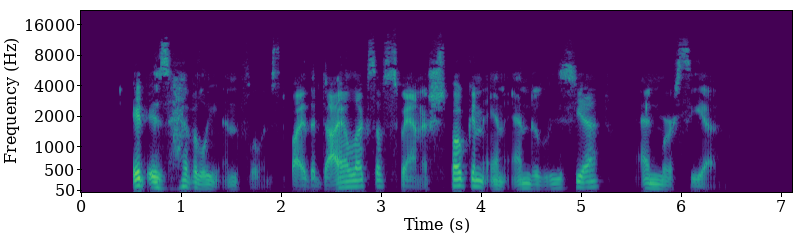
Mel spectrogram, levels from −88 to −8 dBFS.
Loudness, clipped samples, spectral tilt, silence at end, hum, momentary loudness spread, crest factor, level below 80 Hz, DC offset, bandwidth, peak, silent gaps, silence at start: -36 LUFS; under 0.1%; -3.5 dB/octave; 0.8 s; none; 14 LU; 24 dB; -76 dBFS; under 0.1%; 13.5 kHz; -12 dBFS; 2.05-2.10 s, 5.34-5.53 s; 0.5 s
